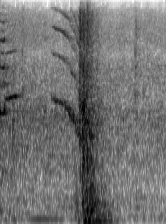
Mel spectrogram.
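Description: A car door closes with a single solid thump, preceded by a brief mechanical slide and rattle, close by and fairly loud.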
